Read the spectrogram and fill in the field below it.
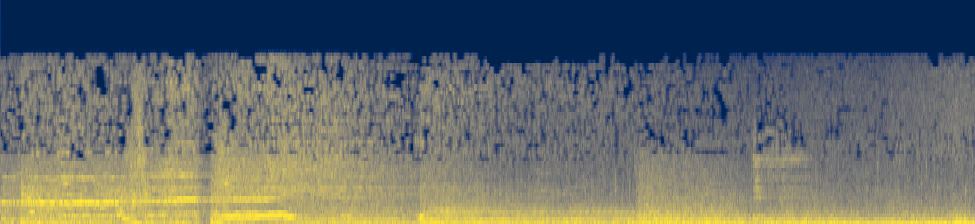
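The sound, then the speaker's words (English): A chaotic, loud struggle aboard a burning boat: heavy thuds and crashes break through a constant roar of engine and rushing noise, with muffled voices and strained cries mixed into the din. “Why would you fight on a boat that's on fire?”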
